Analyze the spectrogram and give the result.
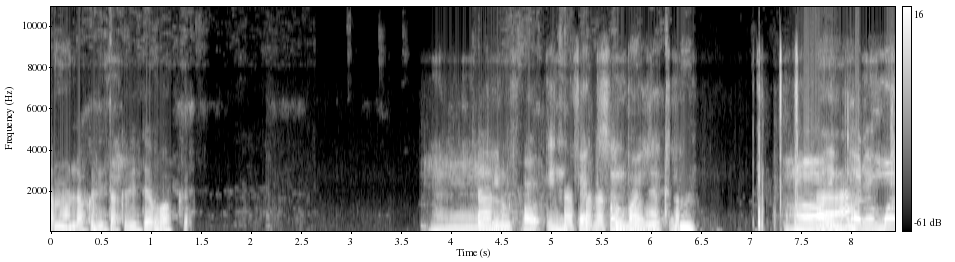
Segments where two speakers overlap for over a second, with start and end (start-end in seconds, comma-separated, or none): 4.2-6.2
